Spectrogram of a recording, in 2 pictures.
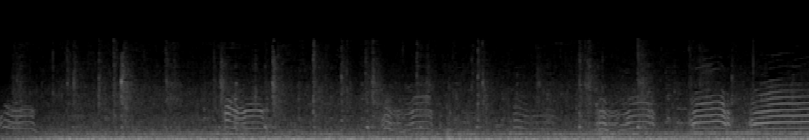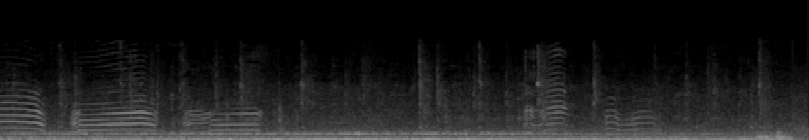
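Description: Birds calling: many short rising-and-falling cries, with a denser run of calls about four seconds in. A faint steady hum sits under them, and a low rumble comes in about halfway, is the loudest part, and fades near the end.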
